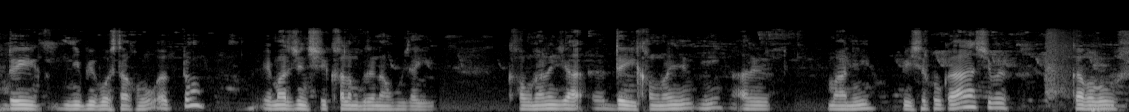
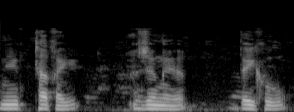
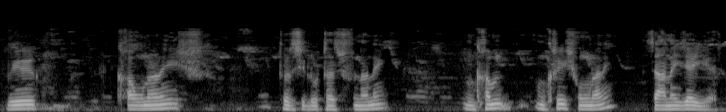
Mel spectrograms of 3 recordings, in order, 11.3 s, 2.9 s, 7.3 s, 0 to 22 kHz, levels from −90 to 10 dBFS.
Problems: none marked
